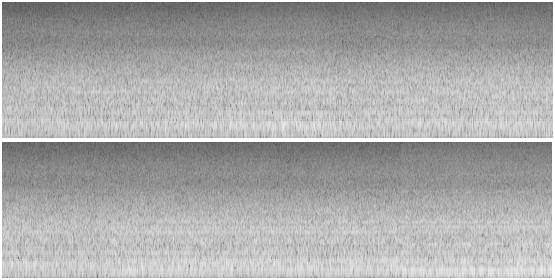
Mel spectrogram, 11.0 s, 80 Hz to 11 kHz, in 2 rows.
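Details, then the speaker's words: John Deere green F12-090 hydraulic motor returned for a customer-reported squeal, bench run at 2,000 rpm with no load: smooth steady whir, constant tone, no knocking or grinding; normal. "That's normal. That was 2,000 RPM. No load."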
